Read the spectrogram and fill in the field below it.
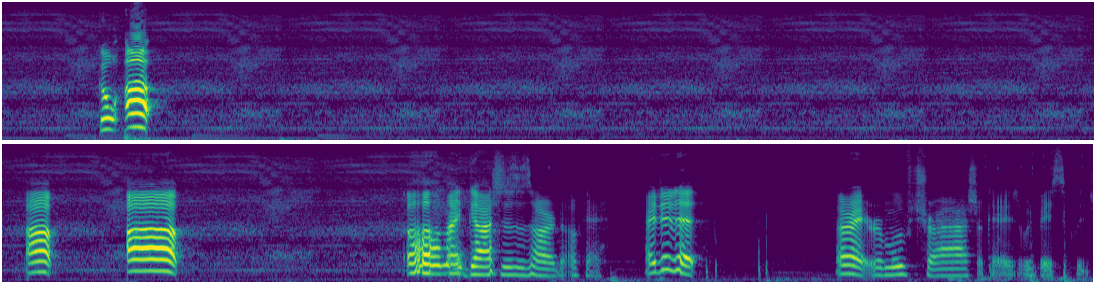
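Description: A young woman talks and exclaims with animation into a close microphone.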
